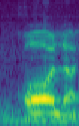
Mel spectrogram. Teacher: یہ قال اس کے اندر قاف اس کو موٹا کر کے ادا کریں گے۔ موٹا قاف ادا کرنے کے لیے زبان کا جو درمیانی حصہ ہے اس کو اوپر والے تالو کے گلے کی طرف سب سے آخر والا جو حصہ ہے، نرم حصہ، وہاں پر لگائیں گے تو قاف ادا ہوگا۔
